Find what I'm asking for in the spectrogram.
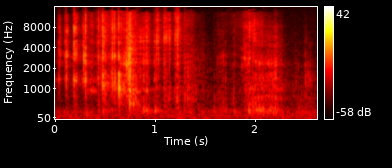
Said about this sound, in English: Is that a sound effect? We're hungry. Those uh, pork rinds, baby. They're eating pork rinds.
